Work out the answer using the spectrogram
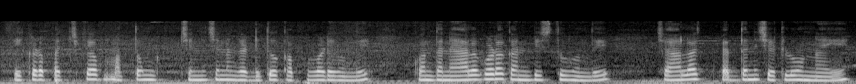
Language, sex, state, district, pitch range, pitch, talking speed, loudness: Telugu, female, Telangana, Hyderabad, 200-220 Hz, 210 Hz, 125 wpm, -15 LUFS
